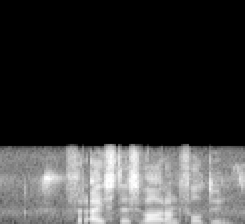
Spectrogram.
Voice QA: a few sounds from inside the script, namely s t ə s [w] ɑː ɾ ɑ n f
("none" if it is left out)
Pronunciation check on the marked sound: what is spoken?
v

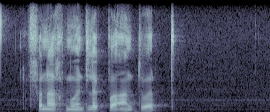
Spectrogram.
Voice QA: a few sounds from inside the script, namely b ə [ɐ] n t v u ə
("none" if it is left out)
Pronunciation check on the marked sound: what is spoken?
ɐ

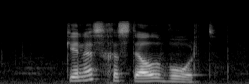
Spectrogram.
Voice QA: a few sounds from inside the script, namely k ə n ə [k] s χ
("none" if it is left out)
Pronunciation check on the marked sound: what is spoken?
none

